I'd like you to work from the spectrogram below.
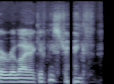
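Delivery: hushed whisper. A player in a tabletop game speaks in character, whispering. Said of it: "I'm gonna whisper".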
